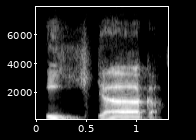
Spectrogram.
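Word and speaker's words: إياك: آگے اس کے بعد تو یہ ہے یا کا نہیں ہے، یہ اس کا صحیح تلفظ ہوگا ایاکا. جب بھی تشدید کسی بھی حرف پر ہو تو وہ 2 گنا ٹائم اس پہ ہوتا ہے.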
